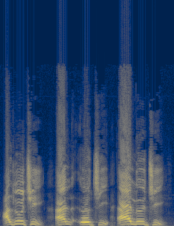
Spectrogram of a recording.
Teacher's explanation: You have to stress the first syllable, al.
